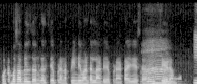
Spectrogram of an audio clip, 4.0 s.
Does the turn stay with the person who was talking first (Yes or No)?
No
